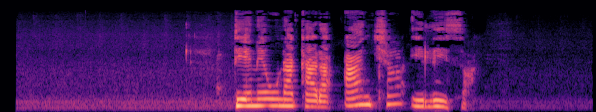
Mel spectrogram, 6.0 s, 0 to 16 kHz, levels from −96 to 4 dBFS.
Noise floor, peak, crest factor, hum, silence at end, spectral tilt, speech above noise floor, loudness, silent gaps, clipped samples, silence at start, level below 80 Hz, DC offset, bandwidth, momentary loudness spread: -61 dBFS; -2 dBFS; 20 dB; none; 1.25 s; -5.5 dB/octave; 42 dB; -20 LUFS; none; under 0.1%; 2.15 s; -74 dBFS; under 0.1%; 11 kHz; 25 LU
